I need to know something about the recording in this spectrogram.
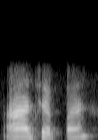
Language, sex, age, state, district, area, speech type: Telugu, female, 30-45, Telangana, Warangal, rural, conversation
